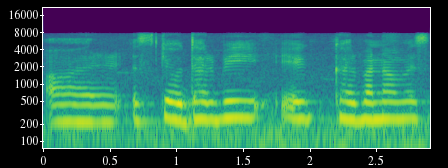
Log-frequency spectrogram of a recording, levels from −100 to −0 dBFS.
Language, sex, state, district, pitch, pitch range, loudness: Hindi, female, Uttar Pradesh, Lucknow, 240 Hz, 225-245 Hz, -14 LUFS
